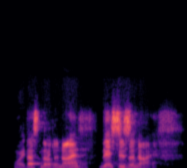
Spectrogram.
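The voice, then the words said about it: Weak put-on Australian accent. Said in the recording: “We need a thicker Australian accent for that. Come on. ... That wasn't a realistic just, enough Australian accent. ... are you just not good at Australian?”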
